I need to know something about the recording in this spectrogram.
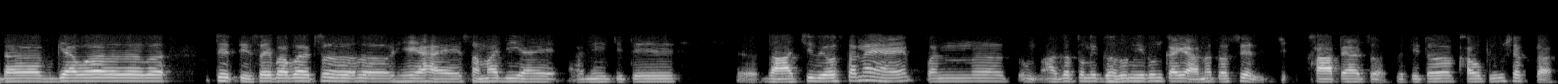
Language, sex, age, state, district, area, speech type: Marathi, male, 30-45, Maharashtra, Wardha, rural, conversation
